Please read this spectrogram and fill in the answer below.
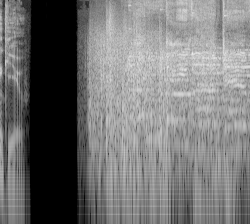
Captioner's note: thunder rumbles; uptempo rock music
